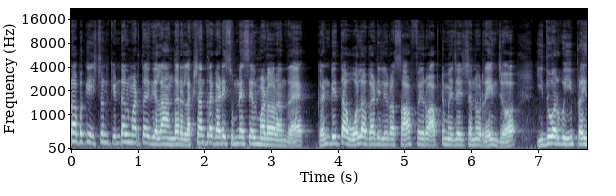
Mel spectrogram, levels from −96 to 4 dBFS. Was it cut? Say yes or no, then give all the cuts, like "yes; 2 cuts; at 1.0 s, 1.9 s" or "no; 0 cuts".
no; 0 cuts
